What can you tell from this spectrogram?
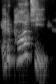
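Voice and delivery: high, disbelieving scoff at the idea; incredulous retort. Retold or imitated. Medium asked to read at a party, scoffing. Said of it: "And I'm like".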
